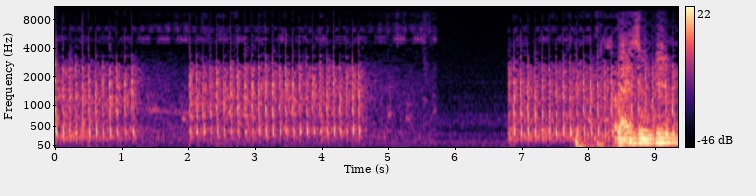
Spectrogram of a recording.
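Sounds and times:
rapid automatic gunfire: 0.0 - 1.4, 2.0 - 4.9, 6.8 - 9.3
speech: 8.7 - 9.3.

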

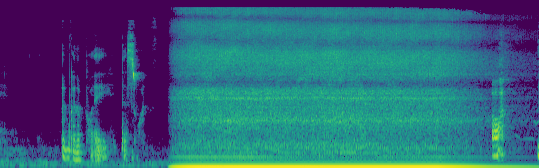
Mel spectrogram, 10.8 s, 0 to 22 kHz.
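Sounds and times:
speech: 1.2 - 2.9, 9.8 - 10.2
research vessel engine drone recorded underwater with a hydrophone: 3.4 - 10.7.

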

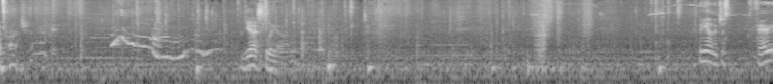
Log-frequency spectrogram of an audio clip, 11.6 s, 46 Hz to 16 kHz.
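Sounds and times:
speech: 0.0 - 3.0, 3.6 - 4.8, 10.5 - 11.5
dog whimpering: 0.5 - 4.0, 8.9 - 10.5.

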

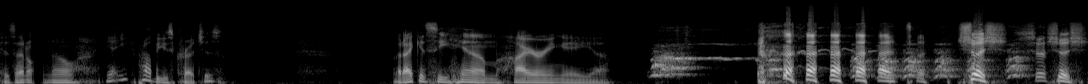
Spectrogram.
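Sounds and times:
speech: 0.0 - 2.4, 3.9 - 6.2, 7.6 - 10.8
dog barking: 6.5 - 7.4, 8.3 - 10.5
dog whining: 6.5 - 7.6, 8.5 - 10.4
laughter: 7.6 - 10.1.

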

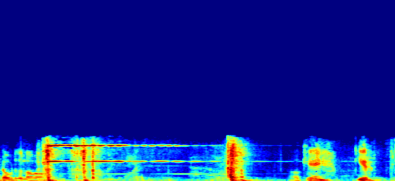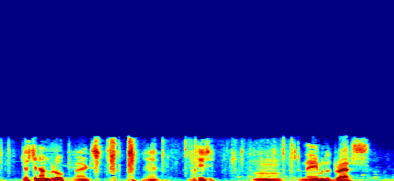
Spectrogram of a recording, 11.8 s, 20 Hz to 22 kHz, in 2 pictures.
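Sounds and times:
speech: 0.0 - 1.4, 4.4 - 11.5
cash register bell ringing: 0.5 - 5.0
cash register being opened: 0.6 - 4.0.

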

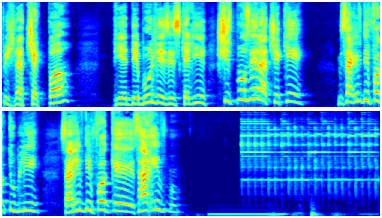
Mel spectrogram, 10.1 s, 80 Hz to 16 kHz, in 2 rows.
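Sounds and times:
speech: 0.0 - 7.5
smartphone ringtone with bright pulsing electronic tones: 7.8 - 10.0.

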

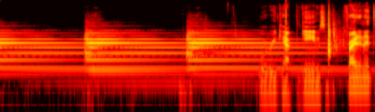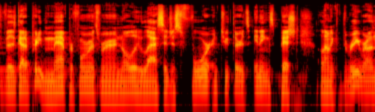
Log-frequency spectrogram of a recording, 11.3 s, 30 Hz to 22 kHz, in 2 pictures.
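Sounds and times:
large church bell ringing: 0.0 - 7.4
speech: 4.2 - 11.2.

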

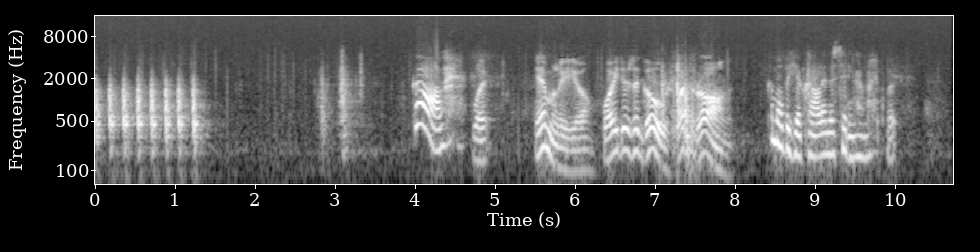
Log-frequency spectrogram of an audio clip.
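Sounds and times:
sharp knocks on a door: 0.0 - 1.5
speech: 4.2 - 10.2.

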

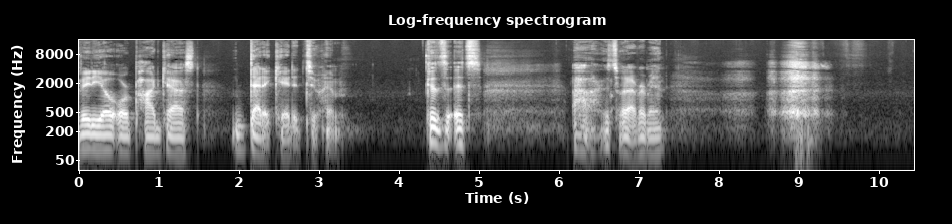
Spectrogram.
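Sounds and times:
speech: 0.0 - 3.4, 4.4 - 5.3, 6.2 - 7.4, 8.6 - 9.3
person yawning: 8.6 - 9.4.

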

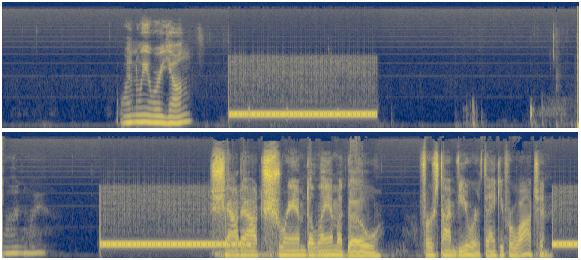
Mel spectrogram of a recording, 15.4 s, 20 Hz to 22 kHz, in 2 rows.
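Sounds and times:
speech: 1.6 - 2.6, 10.8 - 15.0
telephone dial tone: 3.0 - 5.0, 9.0 - 10.7, 15.0 - 15.3.

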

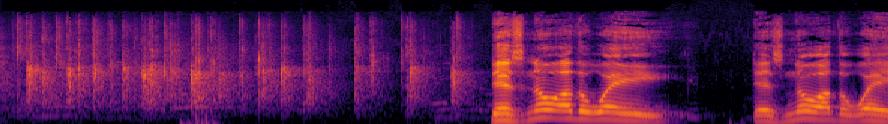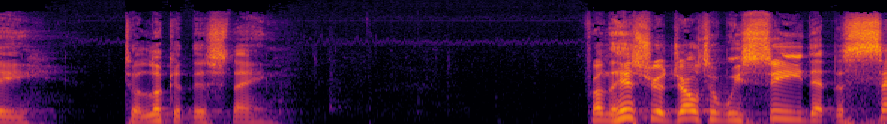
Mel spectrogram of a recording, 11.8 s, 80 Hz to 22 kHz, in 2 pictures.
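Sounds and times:
audience clapping in praise: 0.0 - 3.3
speech: 3.2 - 6.2, 6.8 - 7.8, 9.8 - 11.8.

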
